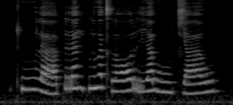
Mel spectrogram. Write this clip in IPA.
tʰuː˧laː˩˦ pra˥˩nklu˥˩a̯kʰlɔː˦˥ ri˦˥a̯wuː˧ t͡ɕaː˦˥w

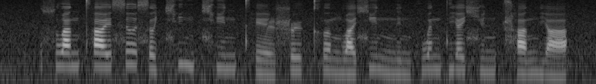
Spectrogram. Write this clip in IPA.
swa˥nt̪ʰa˥ɪ̯ sɹ̩˥˩sɤ˧˥t͡ɕʰi˥˩ŋ t͡ɕʰi˥nt̪ʰe˨˩ɪ̯ ʂɻ̩˥kʰɤ˥˩n̪wä˧˥ ɕi˥˩nn̪i˨˩n fwə˥˧nt̪jɛ˥˩ɕy˧˥n ʈ͡ʂʰä˧˥n̪jä˨˩˦

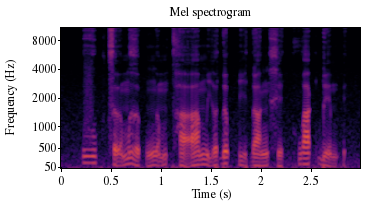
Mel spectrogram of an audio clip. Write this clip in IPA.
vu˦˥k̚sə̰ː˧˥m ɣə˨˩p̚ŋə̰˧˥m t̪ʰa̰ː˧˥mḭ˧˥ə̯ɗə˦˥p̚ʔi˨˩ ɗa˨˦ŋxe˨˩t̚ hwa˦˥k̚ɓḛ˧˨mʔ

